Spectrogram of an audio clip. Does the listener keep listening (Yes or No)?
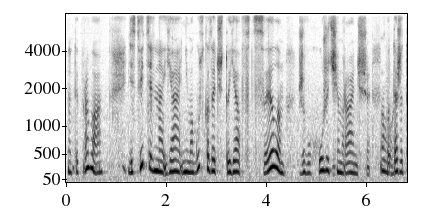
Yes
